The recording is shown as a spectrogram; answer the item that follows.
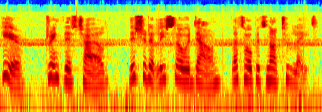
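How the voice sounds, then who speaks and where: A woman's voice: mid-range voice, measured pace, a little hiss or hum, lightly acted, low-quality recording. An actress playing a kindly, knowing folk healer woman, motherly and commanding, in an audio horror drama. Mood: grave, urgent.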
